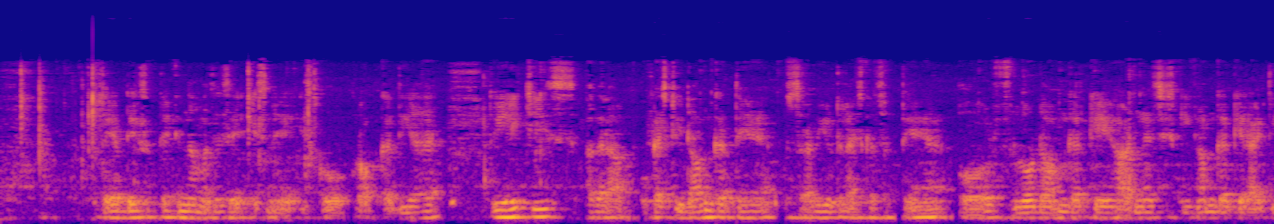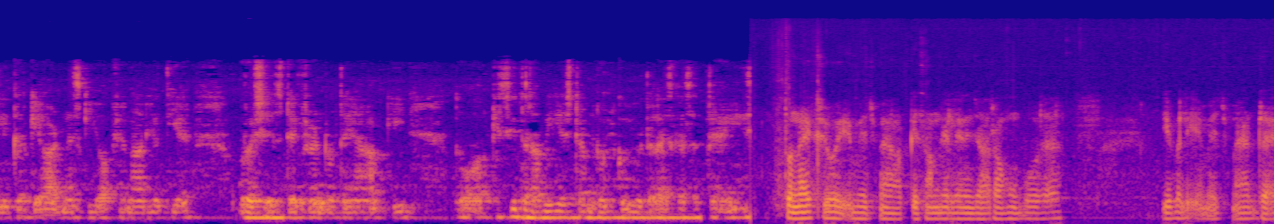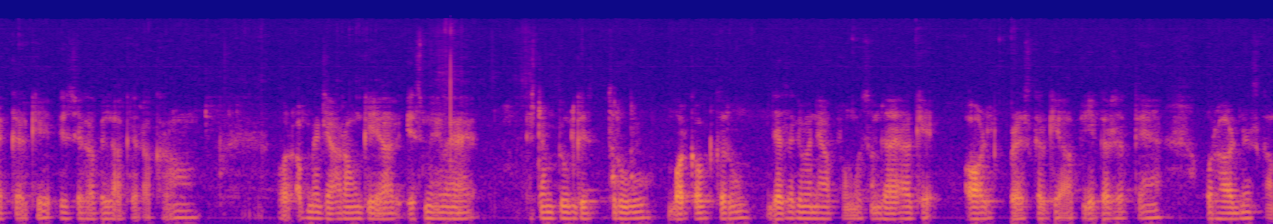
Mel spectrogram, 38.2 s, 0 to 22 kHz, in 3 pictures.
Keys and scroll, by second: 0.2 ctrl+space.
